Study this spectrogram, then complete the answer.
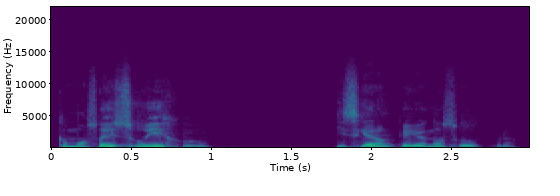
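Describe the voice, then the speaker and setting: A man's voice: high voice, moderate pace, dark tone. Earnest young man saying "¿no?" a lot. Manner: earnest, tags phrases with "¿no?". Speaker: Bible study participant. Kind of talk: casual Bible study comment.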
